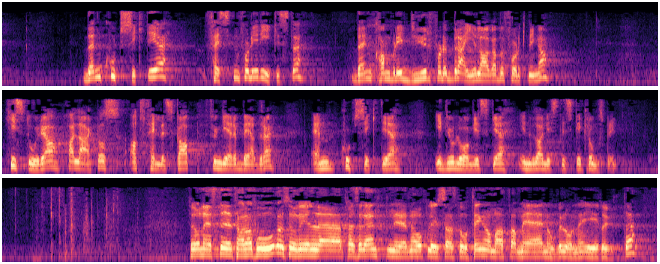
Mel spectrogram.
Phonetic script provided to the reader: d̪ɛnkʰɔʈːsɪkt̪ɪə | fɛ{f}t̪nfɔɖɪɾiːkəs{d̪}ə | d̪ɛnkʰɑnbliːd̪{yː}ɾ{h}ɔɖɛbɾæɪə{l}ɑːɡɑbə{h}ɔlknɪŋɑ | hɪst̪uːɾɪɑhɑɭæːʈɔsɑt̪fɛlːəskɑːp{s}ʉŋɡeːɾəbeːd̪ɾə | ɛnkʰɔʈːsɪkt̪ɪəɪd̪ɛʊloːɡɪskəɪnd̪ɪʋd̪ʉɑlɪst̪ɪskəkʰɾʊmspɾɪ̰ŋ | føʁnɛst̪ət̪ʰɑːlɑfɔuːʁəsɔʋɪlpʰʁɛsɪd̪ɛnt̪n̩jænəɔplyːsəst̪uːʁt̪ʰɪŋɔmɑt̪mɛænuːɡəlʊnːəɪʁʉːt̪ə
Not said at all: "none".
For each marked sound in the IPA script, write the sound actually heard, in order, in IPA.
s, t̪, yː, f, l, f, f

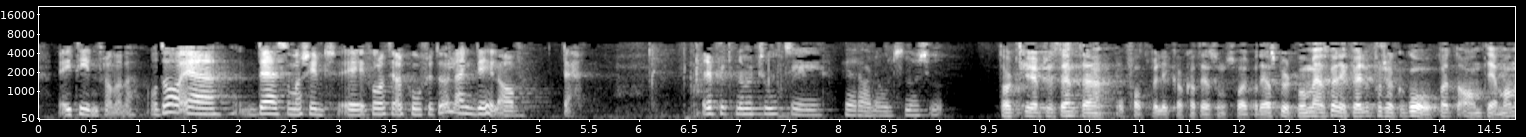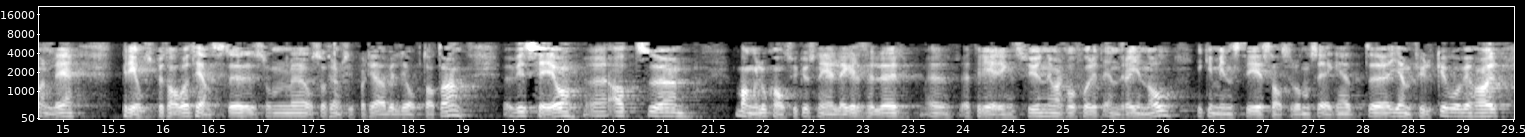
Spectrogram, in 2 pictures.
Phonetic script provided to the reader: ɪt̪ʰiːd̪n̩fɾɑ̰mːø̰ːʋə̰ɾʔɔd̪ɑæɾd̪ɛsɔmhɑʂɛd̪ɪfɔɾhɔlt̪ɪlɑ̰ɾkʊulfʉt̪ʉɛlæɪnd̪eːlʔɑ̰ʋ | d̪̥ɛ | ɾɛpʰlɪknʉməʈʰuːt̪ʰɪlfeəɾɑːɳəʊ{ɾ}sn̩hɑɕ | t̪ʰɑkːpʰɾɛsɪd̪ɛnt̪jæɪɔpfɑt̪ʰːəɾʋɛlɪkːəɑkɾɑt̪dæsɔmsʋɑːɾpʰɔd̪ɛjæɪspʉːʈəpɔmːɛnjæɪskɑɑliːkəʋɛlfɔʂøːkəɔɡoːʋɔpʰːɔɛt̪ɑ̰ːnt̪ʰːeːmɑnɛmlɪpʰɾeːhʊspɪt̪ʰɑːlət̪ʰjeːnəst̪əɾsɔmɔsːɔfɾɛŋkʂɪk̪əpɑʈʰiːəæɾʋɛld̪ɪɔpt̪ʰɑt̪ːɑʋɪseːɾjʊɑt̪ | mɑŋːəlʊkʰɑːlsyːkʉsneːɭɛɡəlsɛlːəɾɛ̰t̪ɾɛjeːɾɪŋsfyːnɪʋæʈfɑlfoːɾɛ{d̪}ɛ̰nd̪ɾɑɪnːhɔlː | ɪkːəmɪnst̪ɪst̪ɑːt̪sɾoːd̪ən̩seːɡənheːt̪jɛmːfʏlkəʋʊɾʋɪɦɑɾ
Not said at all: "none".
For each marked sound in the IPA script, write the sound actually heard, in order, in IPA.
l, t̪

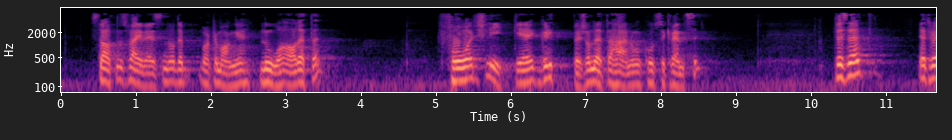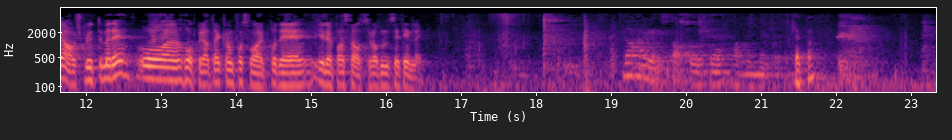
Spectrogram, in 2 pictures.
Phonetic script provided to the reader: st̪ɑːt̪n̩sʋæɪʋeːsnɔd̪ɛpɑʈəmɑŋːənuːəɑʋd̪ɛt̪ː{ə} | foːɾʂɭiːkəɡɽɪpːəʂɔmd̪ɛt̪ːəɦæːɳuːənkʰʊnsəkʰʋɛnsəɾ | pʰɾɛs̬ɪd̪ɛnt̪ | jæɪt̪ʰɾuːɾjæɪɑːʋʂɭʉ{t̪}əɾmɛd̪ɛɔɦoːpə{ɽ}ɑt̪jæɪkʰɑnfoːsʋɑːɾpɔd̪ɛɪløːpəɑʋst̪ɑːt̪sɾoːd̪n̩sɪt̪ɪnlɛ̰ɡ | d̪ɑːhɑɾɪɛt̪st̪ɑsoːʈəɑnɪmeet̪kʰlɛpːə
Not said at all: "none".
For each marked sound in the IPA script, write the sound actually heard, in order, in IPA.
ə, t̪, ɾ

